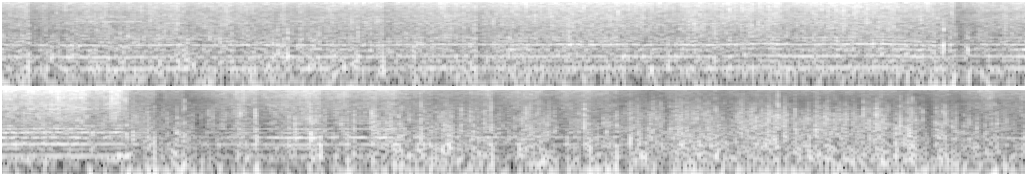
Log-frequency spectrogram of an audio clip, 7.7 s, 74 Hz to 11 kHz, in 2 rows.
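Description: DJI Phantom 2 quadcopter's electric motors and propellers humming steadily, heard through the GoPro slung beneath it, with wind buffeting the microphone. About four seconds in, as the drone descends, the hum changes pitch and fades, and a rough wind rumble takes over.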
